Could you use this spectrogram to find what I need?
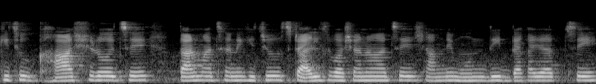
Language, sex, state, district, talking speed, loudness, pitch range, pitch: Bengali, female, Jharkhand, Jamtara, 130 wpm, -18 LUFS, 180-195 Hz, 185 Hz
